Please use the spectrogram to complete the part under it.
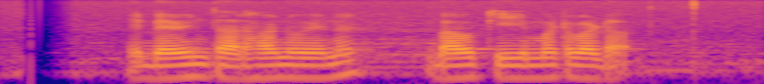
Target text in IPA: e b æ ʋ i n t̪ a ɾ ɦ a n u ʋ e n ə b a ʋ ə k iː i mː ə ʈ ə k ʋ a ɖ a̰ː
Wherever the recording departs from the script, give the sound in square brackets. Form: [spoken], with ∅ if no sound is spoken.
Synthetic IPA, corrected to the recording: e b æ ʋ i n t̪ a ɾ ɦ a n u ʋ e n ə b a ʋ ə k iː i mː ə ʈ ə [∅] ʋ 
